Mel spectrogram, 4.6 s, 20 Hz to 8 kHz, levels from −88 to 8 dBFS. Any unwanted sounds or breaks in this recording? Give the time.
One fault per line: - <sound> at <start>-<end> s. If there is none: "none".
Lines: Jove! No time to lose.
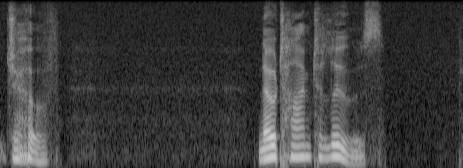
none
